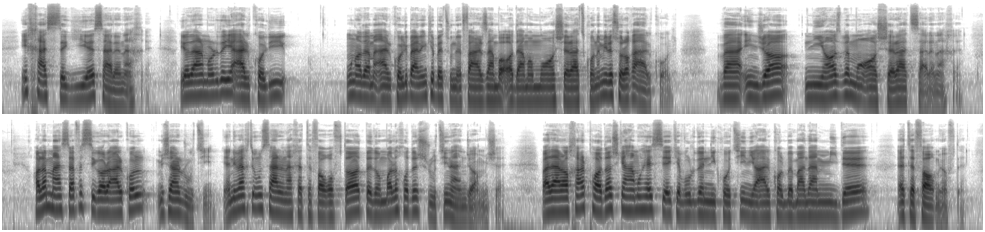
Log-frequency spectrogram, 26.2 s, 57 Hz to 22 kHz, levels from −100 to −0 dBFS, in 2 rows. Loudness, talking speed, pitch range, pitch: -22 LUFS, 155 wpm, 120-155 Hz, 135 Hz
